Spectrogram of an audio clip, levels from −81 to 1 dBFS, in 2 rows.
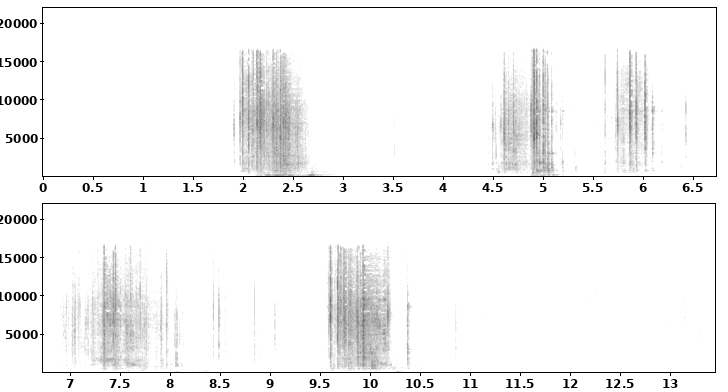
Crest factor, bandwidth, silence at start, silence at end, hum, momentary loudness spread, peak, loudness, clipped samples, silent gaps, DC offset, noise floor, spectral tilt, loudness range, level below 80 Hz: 36 dB; 17 kHz; 1.95 s; 3.05 s; none; 24 LU; -10 dBFS; -39 LUFS; under 0.1%; none; under 0.1%; under -90 dBFS; 1.5 dB/octave; 4 LU; under -90 dBFS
